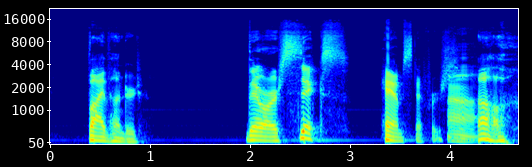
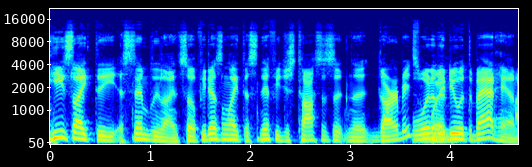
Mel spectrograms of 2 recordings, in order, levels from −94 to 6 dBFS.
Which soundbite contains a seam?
second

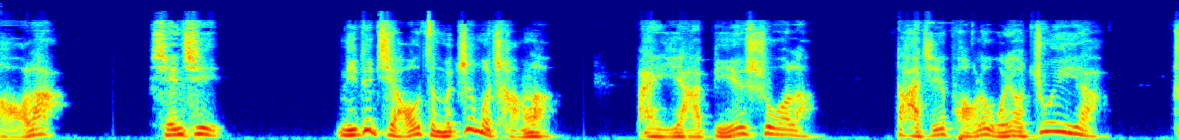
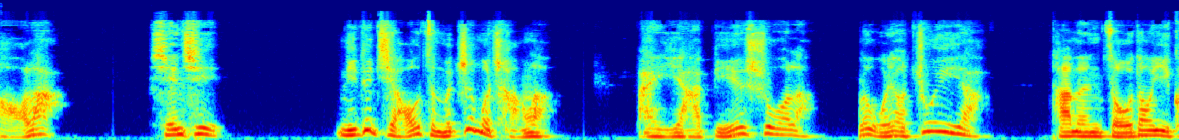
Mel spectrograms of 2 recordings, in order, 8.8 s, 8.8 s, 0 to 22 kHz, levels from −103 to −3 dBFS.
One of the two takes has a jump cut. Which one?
second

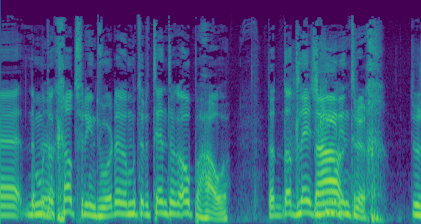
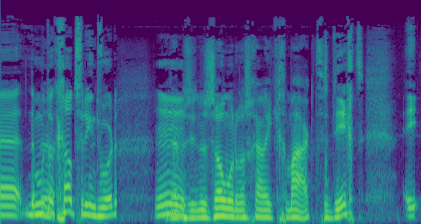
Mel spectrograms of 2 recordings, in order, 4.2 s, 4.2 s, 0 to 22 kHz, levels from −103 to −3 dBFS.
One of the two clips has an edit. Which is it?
second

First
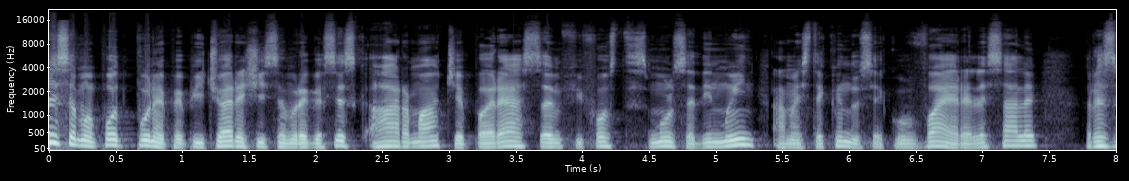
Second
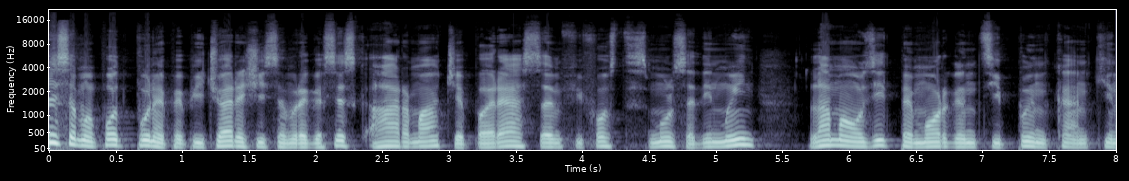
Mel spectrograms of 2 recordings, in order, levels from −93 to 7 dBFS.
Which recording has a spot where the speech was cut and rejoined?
first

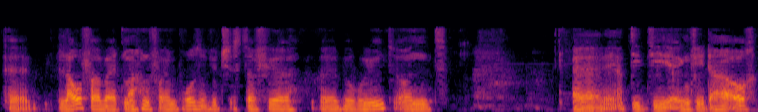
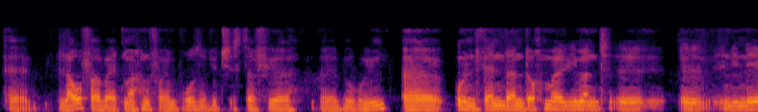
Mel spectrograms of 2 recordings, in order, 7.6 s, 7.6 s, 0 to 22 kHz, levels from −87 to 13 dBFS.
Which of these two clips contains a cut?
second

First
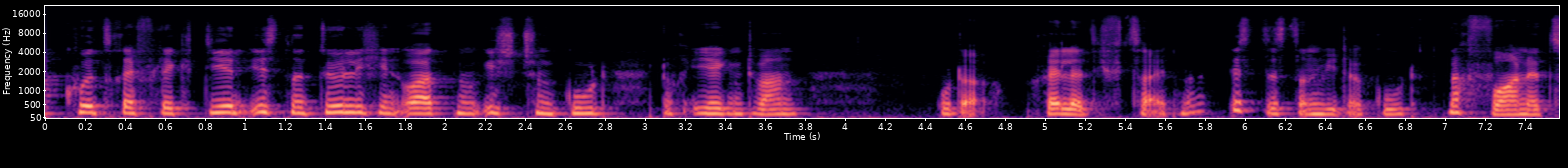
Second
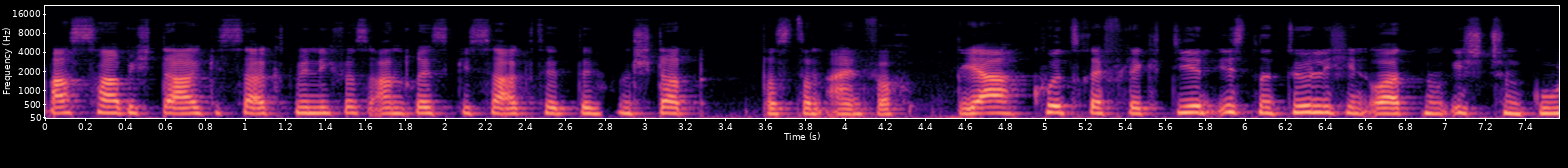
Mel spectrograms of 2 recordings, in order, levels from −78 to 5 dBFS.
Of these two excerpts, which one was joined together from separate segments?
second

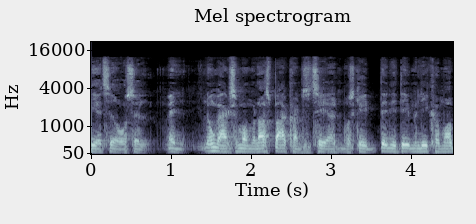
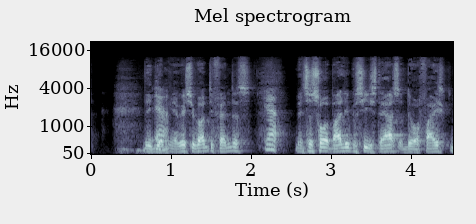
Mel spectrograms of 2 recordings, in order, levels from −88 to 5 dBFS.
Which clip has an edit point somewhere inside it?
second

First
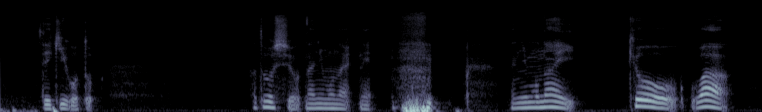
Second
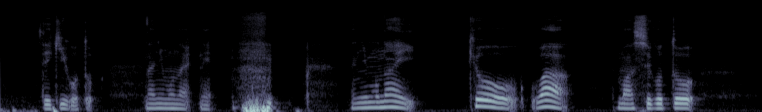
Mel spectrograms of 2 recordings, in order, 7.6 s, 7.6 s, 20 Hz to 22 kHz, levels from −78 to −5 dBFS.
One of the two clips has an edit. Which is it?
second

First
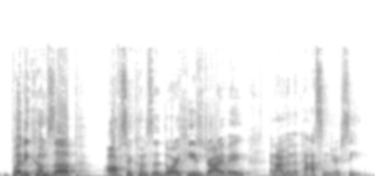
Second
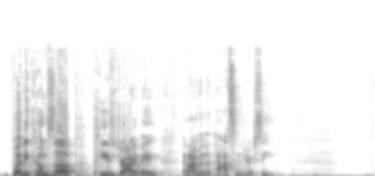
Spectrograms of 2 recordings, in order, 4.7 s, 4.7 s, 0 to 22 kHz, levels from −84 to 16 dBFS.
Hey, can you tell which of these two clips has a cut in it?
second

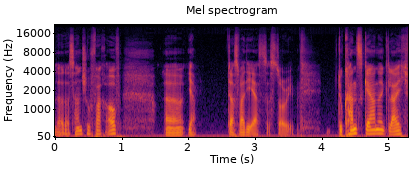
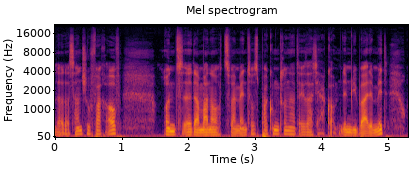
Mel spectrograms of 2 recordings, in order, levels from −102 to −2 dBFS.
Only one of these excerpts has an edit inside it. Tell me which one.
first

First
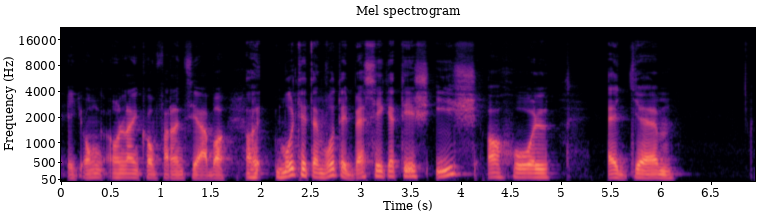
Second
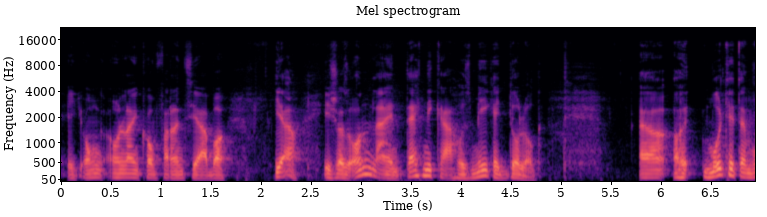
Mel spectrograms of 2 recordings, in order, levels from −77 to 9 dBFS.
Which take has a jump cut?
first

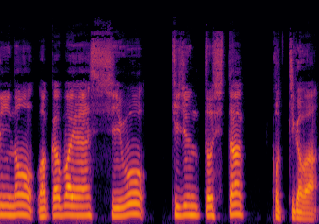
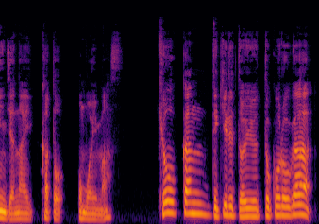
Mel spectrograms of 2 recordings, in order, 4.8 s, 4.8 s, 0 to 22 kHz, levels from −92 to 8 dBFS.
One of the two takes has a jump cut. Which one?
second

